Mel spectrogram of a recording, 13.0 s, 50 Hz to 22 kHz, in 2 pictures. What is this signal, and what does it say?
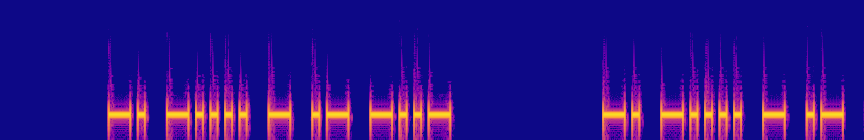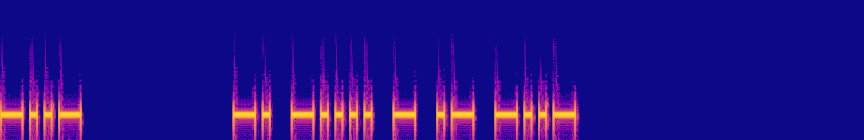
Morse code, heard as a keyed tone, about 22 wpm, 700 Hz. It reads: N6TAX N6TAX N6TAX
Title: USA Call Signs - 5 Characters - Repeated 3x - 22wpm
